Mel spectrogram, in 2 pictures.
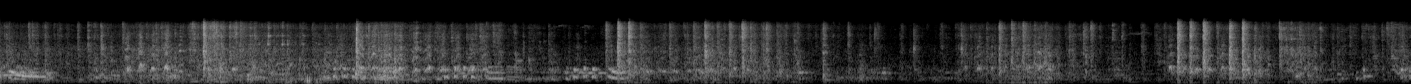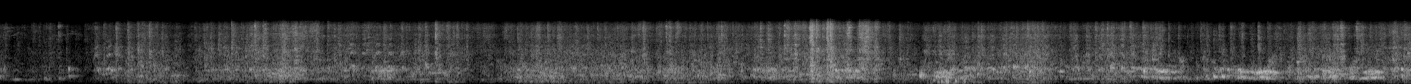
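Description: A flock of Budapest highflyer pigeons cooing over one another in a low, wavering warble, with short rustling bursts of flapping wings now and then.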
